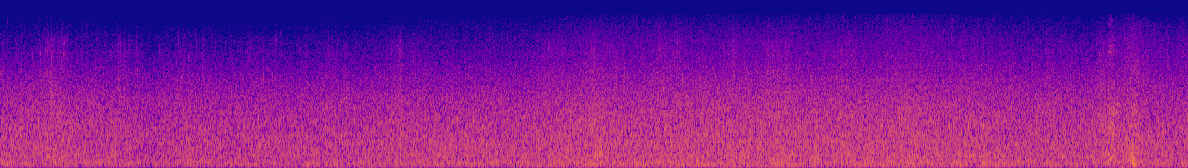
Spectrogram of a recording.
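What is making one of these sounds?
Water rushes steadily over a weir.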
